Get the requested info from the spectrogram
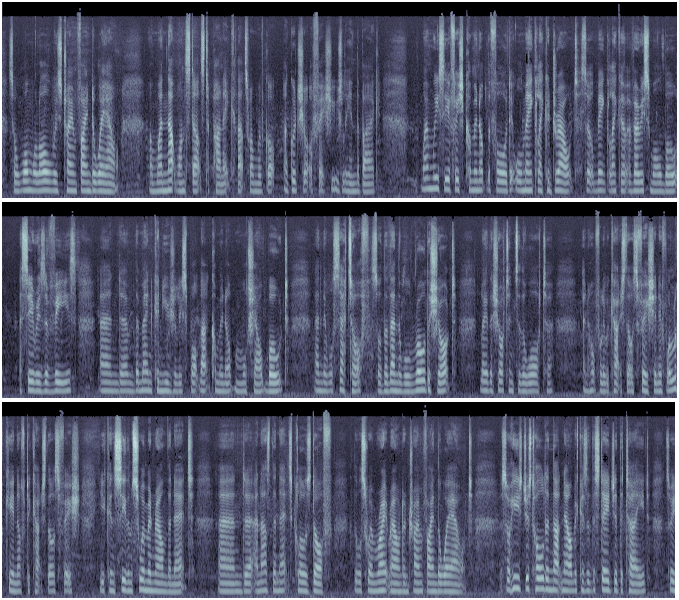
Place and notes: Field interview on the banks of the River Tweed with net fisher Joanne Purvis of Paxton netting station. Jo describes the sights and sounds of traditional net fishing, against a background of river activity.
